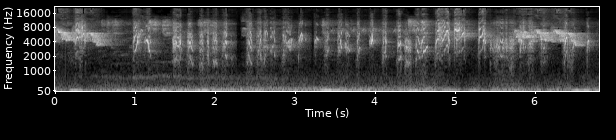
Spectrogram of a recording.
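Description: A Crimson Sunbird keeps up a rapid, high-pitched twitter of thin chirps and trills over a low steady hum.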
